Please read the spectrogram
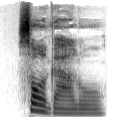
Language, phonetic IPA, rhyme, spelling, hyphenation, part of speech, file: Hungarian, [ˈsolɡaːloː], -loː, szolgáló, szol‧gá‧ló, verb / noun, Hu-szolgáló.ogg
- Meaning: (verb) present participle of szolgál: 1. serving for something, for use (-ra/-re) 2. serving (that or who serves or serve); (noun) girl, maid (female servant)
